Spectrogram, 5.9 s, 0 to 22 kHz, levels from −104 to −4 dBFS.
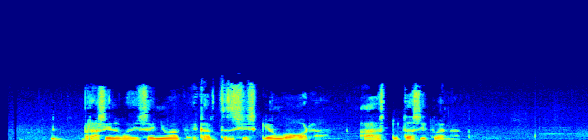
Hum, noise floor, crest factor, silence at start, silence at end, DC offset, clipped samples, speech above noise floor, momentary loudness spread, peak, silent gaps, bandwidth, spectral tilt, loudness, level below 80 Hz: none; -69 dBFS; 18 dB; 0.5 s; 1.3 s; under 0.1%; under 0.1%; 36 dB; 13 LU; -16 dBFS; none; 9.4 kHz; -5 dB/octave; -34 LUFS; -66 dBFS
